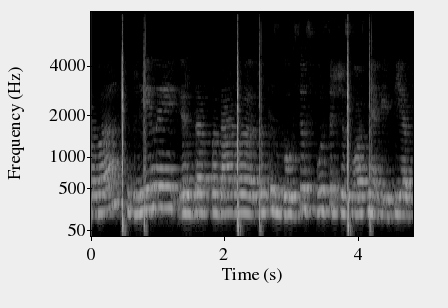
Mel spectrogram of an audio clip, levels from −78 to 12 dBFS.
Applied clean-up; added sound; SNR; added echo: none; Walk, footsteps; 1 dB; reverberation time 0.7 s.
